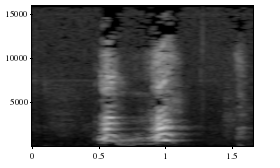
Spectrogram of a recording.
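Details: Two-year-old Norfolk Terrier indoors, intrigued by Christmas tree ornaments, letting out two short, sharp yappy barks in quick succession, followed by a faint third sound; a person then scolds it to leave the snowman alone.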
